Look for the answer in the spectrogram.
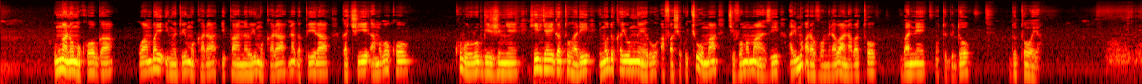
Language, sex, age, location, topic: Kinyarwanda, male, 25-35, Kigali, health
